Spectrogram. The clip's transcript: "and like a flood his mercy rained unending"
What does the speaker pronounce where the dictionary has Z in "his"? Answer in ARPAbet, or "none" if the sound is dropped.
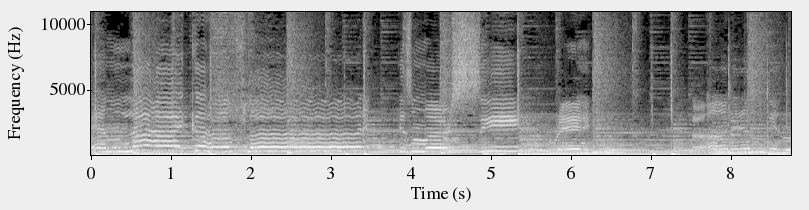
Z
